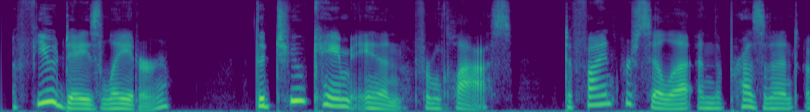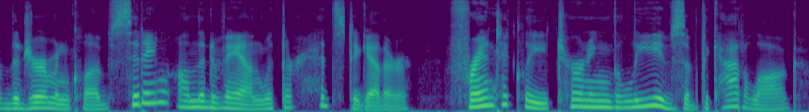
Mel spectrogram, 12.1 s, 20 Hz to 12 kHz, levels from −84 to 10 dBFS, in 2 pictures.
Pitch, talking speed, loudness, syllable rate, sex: 175 Hz, 175 wpm, -21 LUFS, 5.0 syllables/s, female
